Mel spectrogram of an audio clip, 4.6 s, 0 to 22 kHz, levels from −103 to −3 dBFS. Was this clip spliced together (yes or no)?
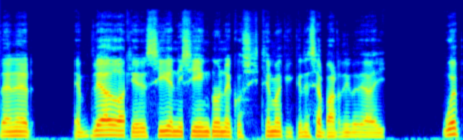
yes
